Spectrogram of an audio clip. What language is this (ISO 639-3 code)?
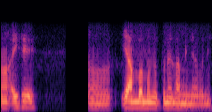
mni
